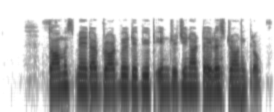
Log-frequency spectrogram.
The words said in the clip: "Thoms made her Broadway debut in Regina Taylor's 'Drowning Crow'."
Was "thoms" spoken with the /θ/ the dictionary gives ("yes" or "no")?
no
